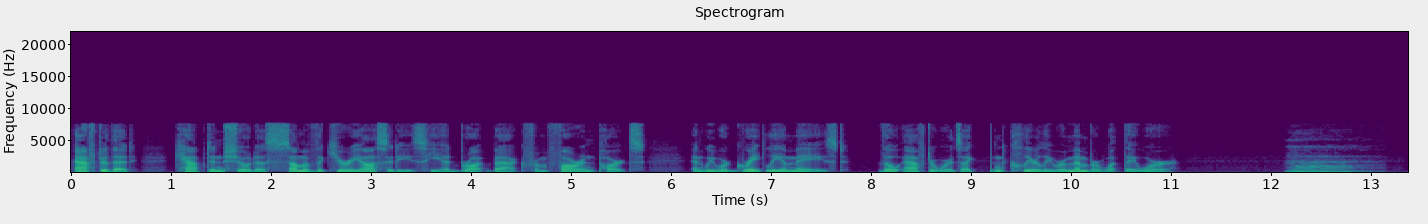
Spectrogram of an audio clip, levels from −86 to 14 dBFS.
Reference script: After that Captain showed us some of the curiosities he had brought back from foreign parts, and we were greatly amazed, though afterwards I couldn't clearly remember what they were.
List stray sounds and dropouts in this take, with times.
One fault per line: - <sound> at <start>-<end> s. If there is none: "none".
- dropout at 9.0-9.2 s
- sigh at 12.1-13.2 s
